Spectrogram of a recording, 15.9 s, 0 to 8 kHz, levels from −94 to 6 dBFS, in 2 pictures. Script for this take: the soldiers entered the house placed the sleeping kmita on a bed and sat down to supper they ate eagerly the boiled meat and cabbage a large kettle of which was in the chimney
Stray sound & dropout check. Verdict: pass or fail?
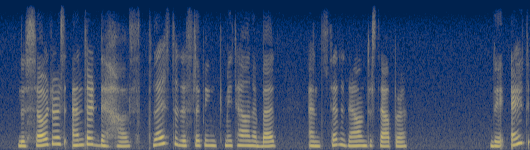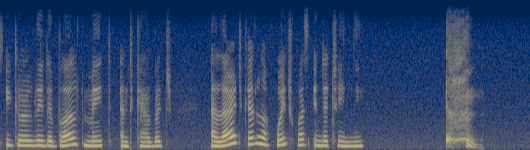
fail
